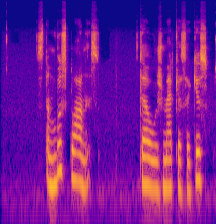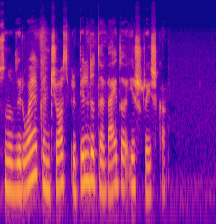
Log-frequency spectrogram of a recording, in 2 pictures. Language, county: Lithuanian, Vilnius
